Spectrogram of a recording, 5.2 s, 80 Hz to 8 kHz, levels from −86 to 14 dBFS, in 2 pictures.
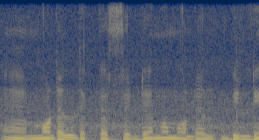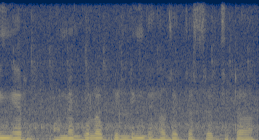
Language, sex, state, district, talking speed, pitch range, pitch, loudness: Bengali, male, Tripura, West Tripura, 125 wpm, 110-115 Hz, 110 Hz, -18 LUFS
